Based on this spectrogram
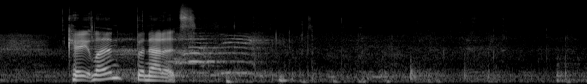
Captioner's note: audience cheering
